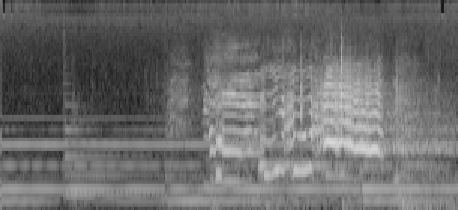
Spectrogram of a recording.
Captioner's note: screaming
